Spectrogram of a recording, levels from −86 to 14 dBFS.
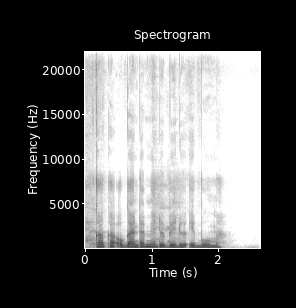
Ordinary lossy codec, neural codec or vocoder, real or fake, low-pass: none; none; real; none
